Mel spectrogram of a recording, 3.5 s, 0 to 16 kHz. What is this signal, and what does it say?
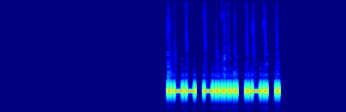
Morse code, heard as a keyed tone, about 40 wpm, 700 Hz. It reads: W6RE
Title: USA Call Signs - 4 Characters - Repeated 3x - 40wpm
